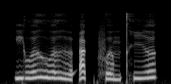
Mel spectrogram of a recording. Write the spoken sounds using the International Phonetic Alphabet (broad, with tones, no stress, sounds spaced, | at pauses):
j u˧˥ ə̯ ɣ u˧ ə̯ ɣ ɨ˨˩˨ ə̯ ʔ a˦˥ k̚ f əː˨˩˨ m t̪ʰ i˧˥ ə̯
